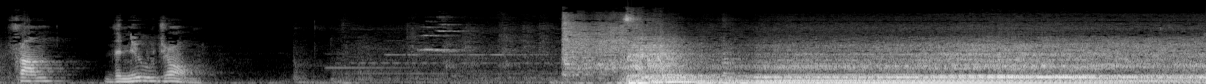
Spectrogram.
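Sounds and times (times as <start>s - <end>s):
car starter cranking: 5.0s - 7.6s
car engine idling: 5.6s - 12.0s.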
